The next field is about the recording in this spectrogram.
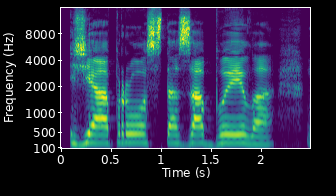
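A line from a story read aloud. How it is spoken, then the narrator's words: Laughing speech. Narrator (Russian): говорила Вера, смеясь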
